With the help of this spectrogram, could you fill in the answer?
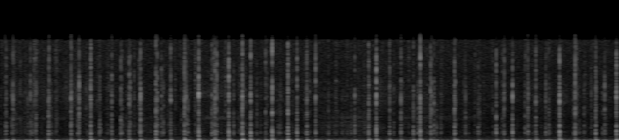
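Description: Fingertips and nails tap rapidly on the lid and sides of a large, flat, dark blue cardboard Monopoly board game box with an embossed logo. The hollow box gives dense, uneven runs of low, dull thuds mixed with sharp clicks. Each tap dies away almost instantly.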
